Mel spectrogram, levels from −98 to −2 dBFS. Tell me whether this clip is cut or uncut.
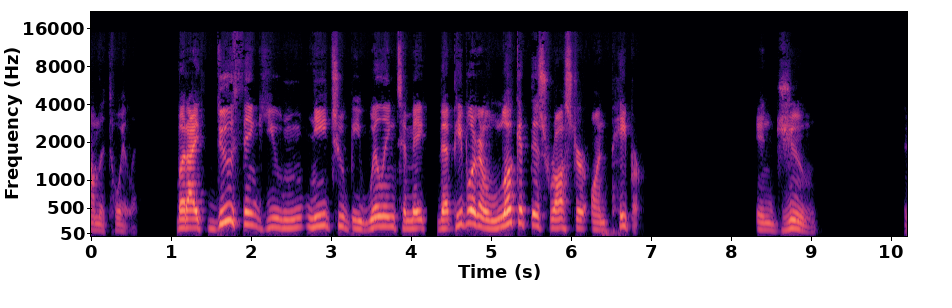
cut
